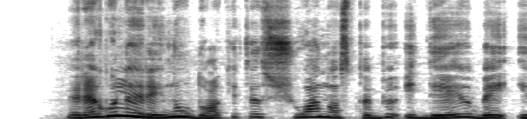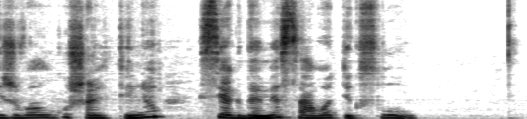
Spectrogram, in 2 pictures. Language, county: Lithuanian, Vilnius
